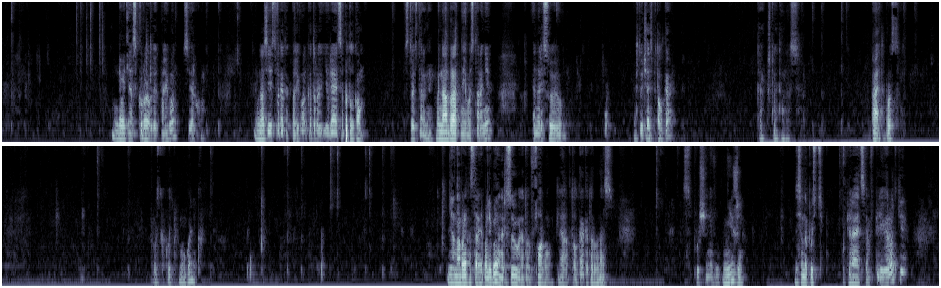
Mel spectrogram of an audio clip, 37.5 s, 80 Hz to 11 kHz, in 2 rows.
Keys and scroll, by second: 19.7 Escape, 20.1 space, 20.3 Escape, 23.7 Delete.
